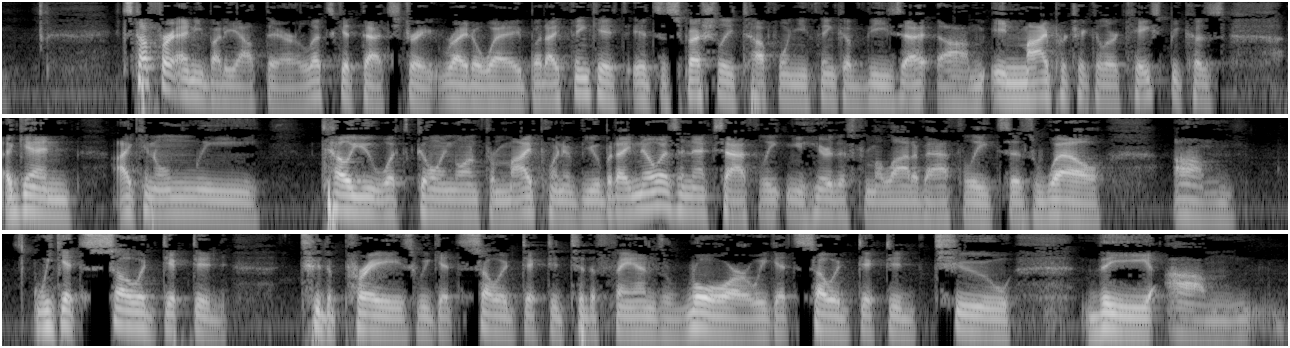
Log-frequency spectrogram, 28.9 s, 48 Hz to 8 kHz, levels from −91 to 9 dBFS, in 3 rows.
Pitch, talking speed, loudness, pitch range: 95 Hz, 175 wpm, -20 LUFS, 90-105 Hz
